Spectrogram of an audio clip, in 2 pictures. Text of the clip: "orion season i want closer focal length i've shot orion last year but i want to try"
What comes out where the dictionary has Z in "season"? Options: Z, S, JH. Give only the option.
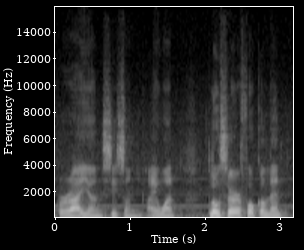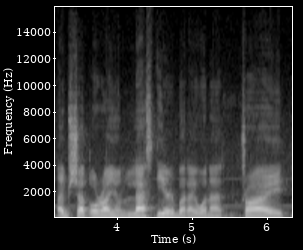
S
